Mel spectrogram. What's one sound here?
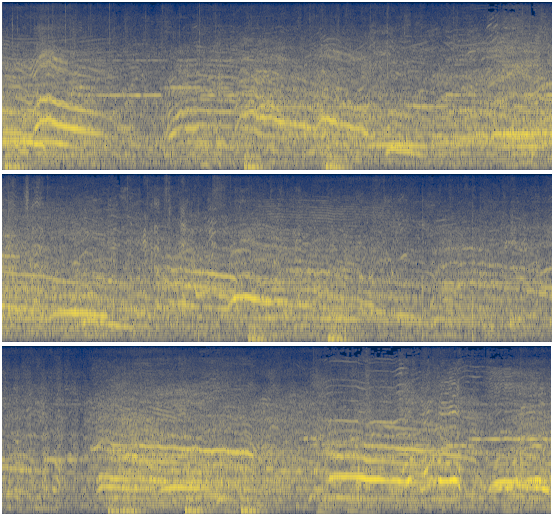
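A crowd of men and women shouts and chants loudly, with animation, close by.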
